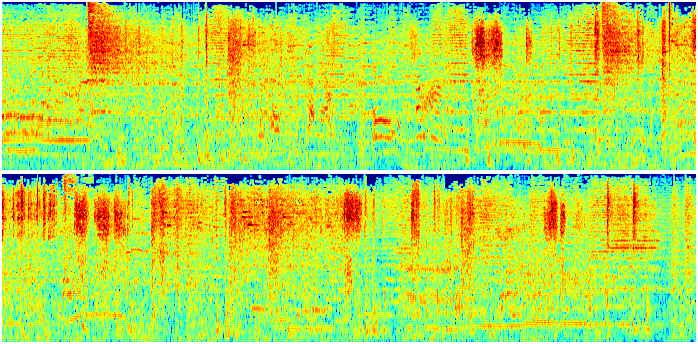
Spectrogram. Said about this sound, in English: No way that just happened. My car is completely destroyed. I swear I've seen a lot of stuff in my life, but that was awesome.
